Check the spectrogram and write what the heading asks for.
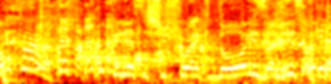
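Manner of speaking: high, loud, through laughter; worked-up, laughing confession; laughing exclamation. Real, not acted. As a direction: blurt it out amid laughs, pitch way up. Laughs recounting his crying fit.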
